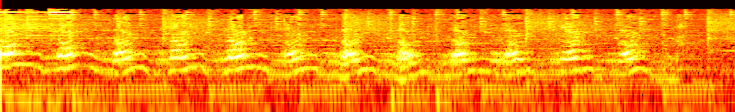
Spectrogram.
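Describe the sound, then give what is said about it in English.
A cat meows over and over in a quick, steady rhythm, about ten short wavering cries in a row, fairly loud, with a faint low hum underneath. “Would you rather have Gizmo, E.T., or this cat?”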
